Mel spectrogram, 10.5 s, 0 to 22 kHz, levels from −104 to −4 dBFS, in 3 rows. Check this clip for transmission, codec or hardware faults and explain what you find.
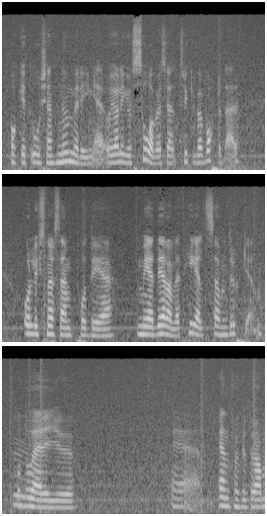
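Nothing here points to a transmission, codec or hardware problem, and the room noise sitting about 14 dB under the speech is simply part of the space the microphone was in.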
